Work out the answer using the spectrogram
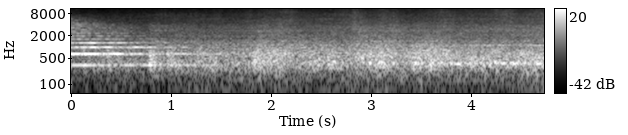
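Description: Keihan 8000-series electric train (set 8009) pulling into the station: the tail of its horn, a steady chord, dies away about a second in, leaving the steady rumble of the train running in on the rails.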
